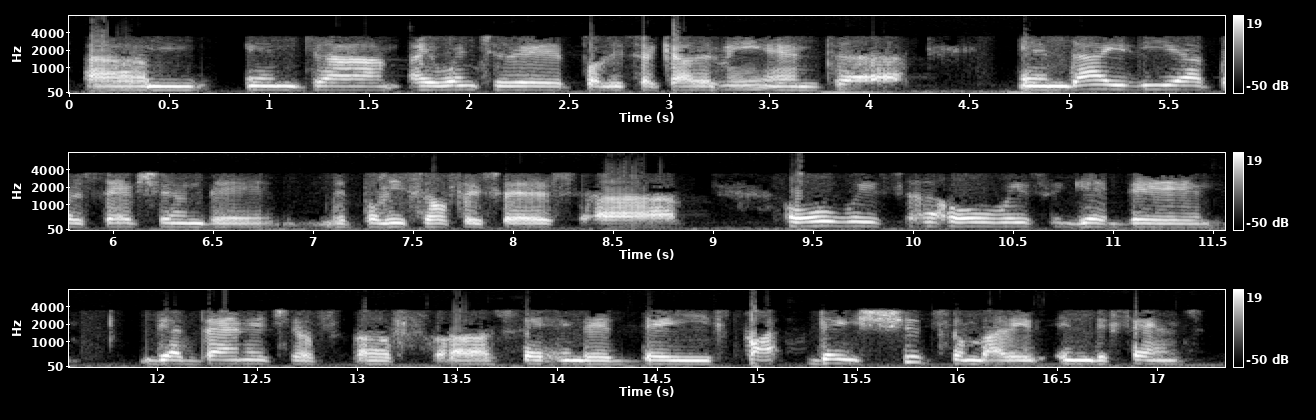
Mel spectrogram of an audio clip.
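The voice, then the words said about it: Speaks with a noticeable accent. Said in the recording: “as you can tell, I have an accent”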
